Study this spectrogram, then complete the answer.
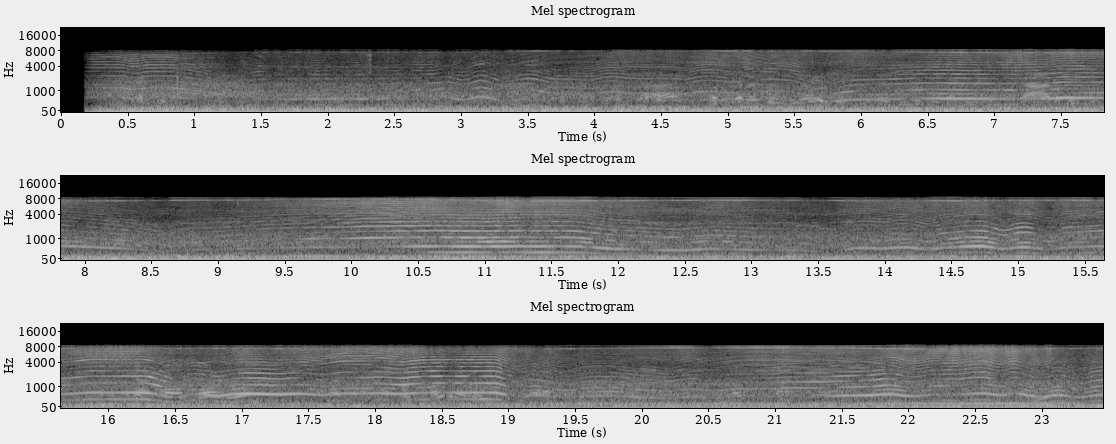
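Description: A model jet's engine whines overhead, its pitch rising and falling as it flies past.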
